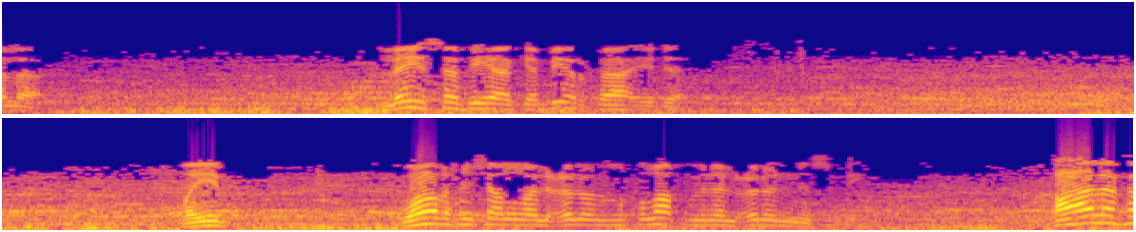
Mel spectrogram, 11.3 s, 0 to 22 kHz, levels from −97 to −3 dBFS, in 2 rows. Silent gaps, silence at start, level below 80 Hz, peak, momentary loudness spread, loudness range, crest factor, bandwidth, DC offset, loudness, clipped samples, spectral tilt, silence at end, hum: none; 0 s; -28 dBFS; 0 dBFS; 19 LU; 9 LU; 14 dB; 12 kHz; under 0.1%; -15 LUFS; 0.3%; -7 dB/octave; 0 s; none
